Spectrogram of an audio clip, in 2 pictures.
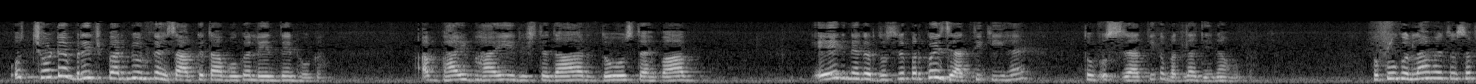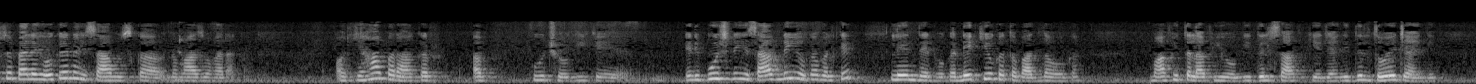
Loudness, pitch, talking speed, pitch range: -20 LUFS, 195 Hz, 175 wpm, 175-235 Hz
